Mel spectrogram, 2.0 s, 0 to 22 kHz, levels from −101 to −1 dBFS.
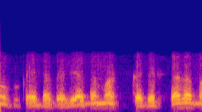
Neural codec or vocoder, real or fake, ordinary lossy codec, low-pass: vocoder, 44.1 kHz, 128 mel bands, Pupu-Vocoder; fake; Opus, 24 kbps; 3.6 kHz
